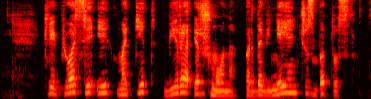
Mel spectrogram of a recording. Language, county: Lithuanian, Panevėžys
